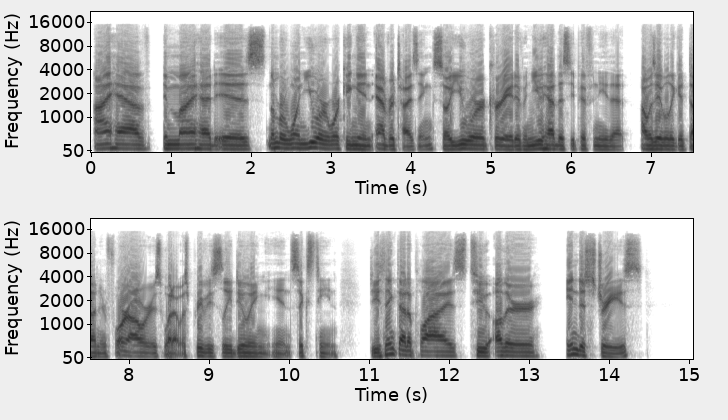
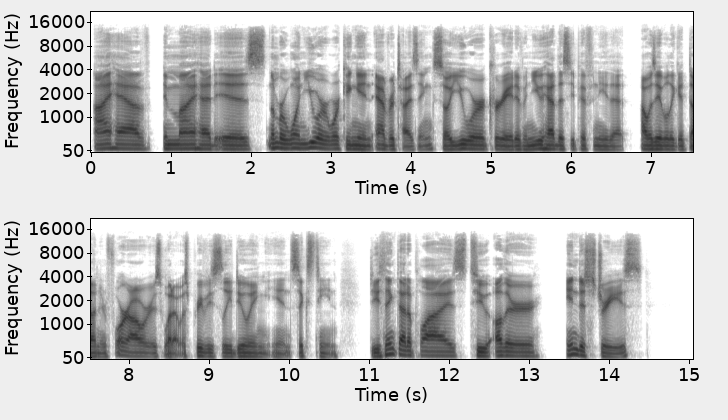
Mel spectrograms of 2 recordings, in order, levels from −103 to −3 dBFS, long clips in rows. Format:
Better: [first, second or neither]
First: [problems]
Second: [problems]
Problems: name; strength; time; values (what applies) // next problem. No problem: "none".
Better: second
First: distortion; slight; 5% of the sound clipped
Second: none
